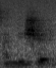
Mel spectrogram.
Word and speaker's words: andishe: And there's another part which is term which is andishe, with accent on the end of the game.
